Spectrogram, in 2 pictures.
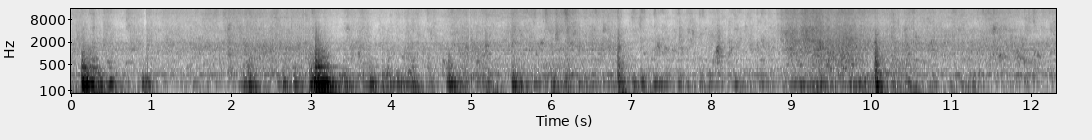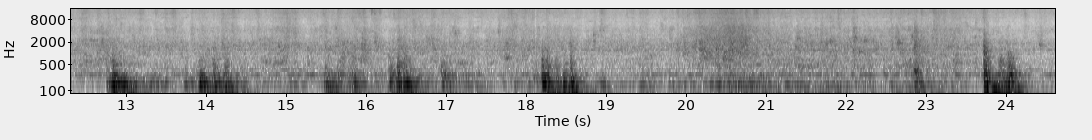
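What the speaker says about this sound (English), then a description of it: "And we'll rinse." Water runs from a tap while a coffee pot is rinsed out, a steady hiss broken by sloshing, swirling and splashing bursts as the pot fills and empties, heard close in a kitchen.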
